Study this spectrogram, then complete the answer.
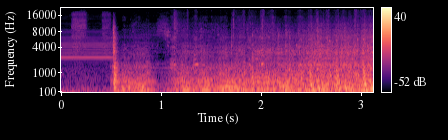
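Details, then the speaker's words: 1978 Chevy Bruin truck with 8V71 Detroit diesel, long unused, starting fluid used: starter engages, uneven rough pulses try to pick up but stay weak; fires briefly, won't keep running, owner suspects starter and batteries. "okay well first attempt was somewhat unsuccessful does want to run but uh I'm going to have to try to keep that starter tightened up"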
